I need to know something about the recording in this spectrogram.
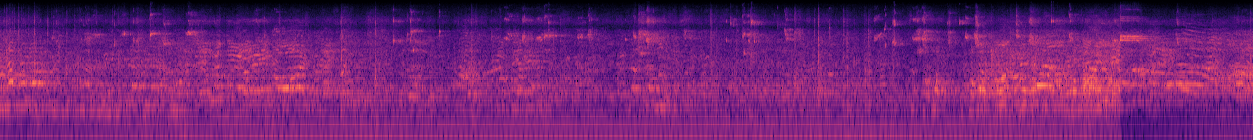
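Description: Basketball bouncing and players' feet on a hardwood gym floor during live play, over spectators talking and calling out in the gym.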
